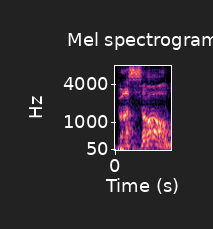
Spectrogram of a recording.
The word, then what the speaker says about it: basalt: eruptions it's known as a flood basalt event basalt that's how you pronounce it 250 million years ago an enormous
